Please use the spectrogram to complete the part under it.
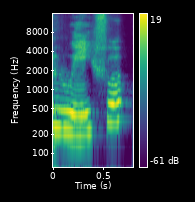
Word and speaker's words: UEFA: Is it pronounced UEFA? Is that how people say it? – UEFA. – UEFA? Okay, UEFA.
